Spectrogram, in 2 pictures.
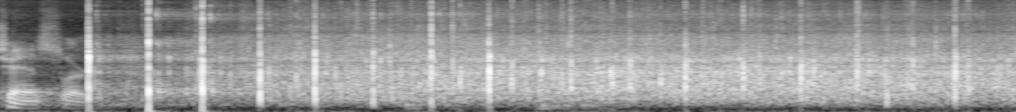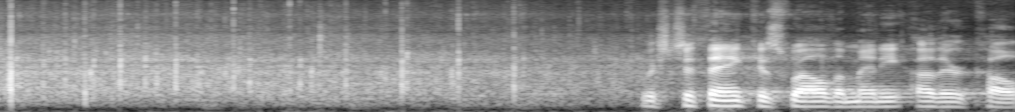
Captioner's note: applause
